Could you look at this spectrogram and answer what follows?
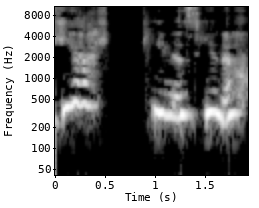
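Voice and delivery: retold high-pitched, awkward agreement; flustered yes. Fan answering celebrity's question about her husband, flustered. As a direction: answer too high, caught off guard.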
